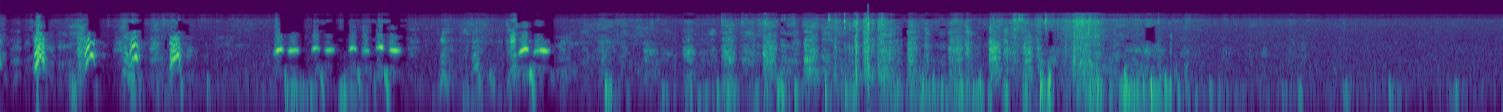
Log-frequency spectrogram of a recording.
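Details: German Shepherds in the woods after tracking training: a few sharp, abrupt barks in the opening seconds, then a short run of thin high whines, giving way to rustling movement and scuffling through undergrowth.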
